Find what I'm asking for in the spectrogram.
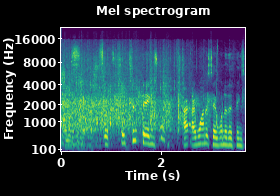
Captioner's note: applause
